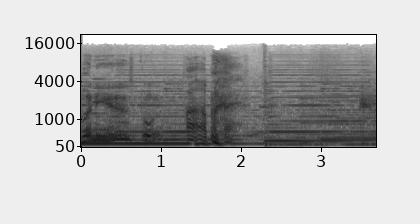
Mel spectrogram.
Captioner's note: Chuckles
